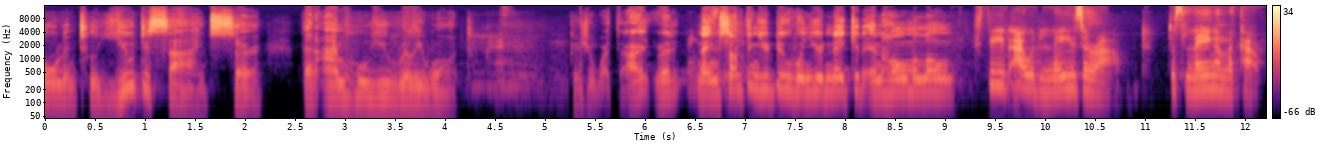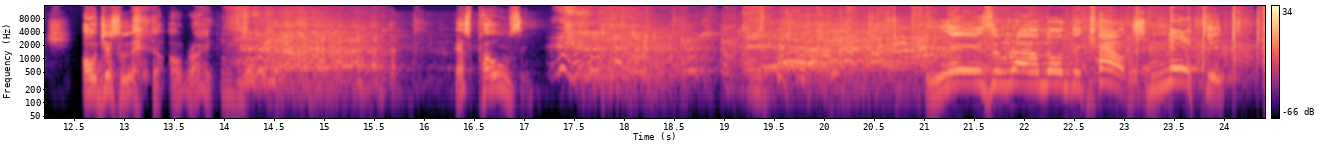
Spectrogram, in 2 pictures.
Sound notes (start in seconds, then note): 14.0 audience laughs; 17.4 audience laughs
